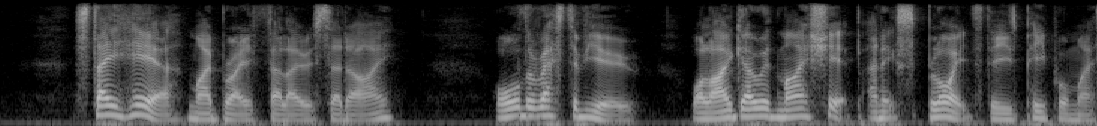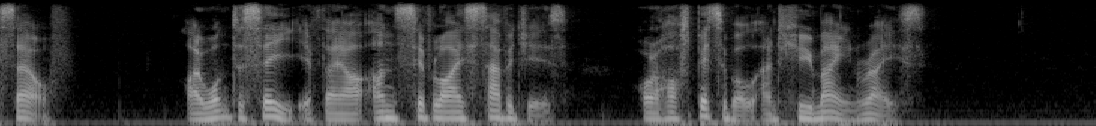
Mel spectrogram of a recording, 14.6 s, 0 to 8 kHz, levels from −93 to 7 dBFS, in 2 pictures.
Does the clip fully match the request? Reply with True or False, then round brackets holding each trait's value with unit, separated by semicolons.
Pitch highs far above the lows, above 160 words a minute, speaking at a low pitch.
False (5.9 semitones; 155 wpm; 110 Hz)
